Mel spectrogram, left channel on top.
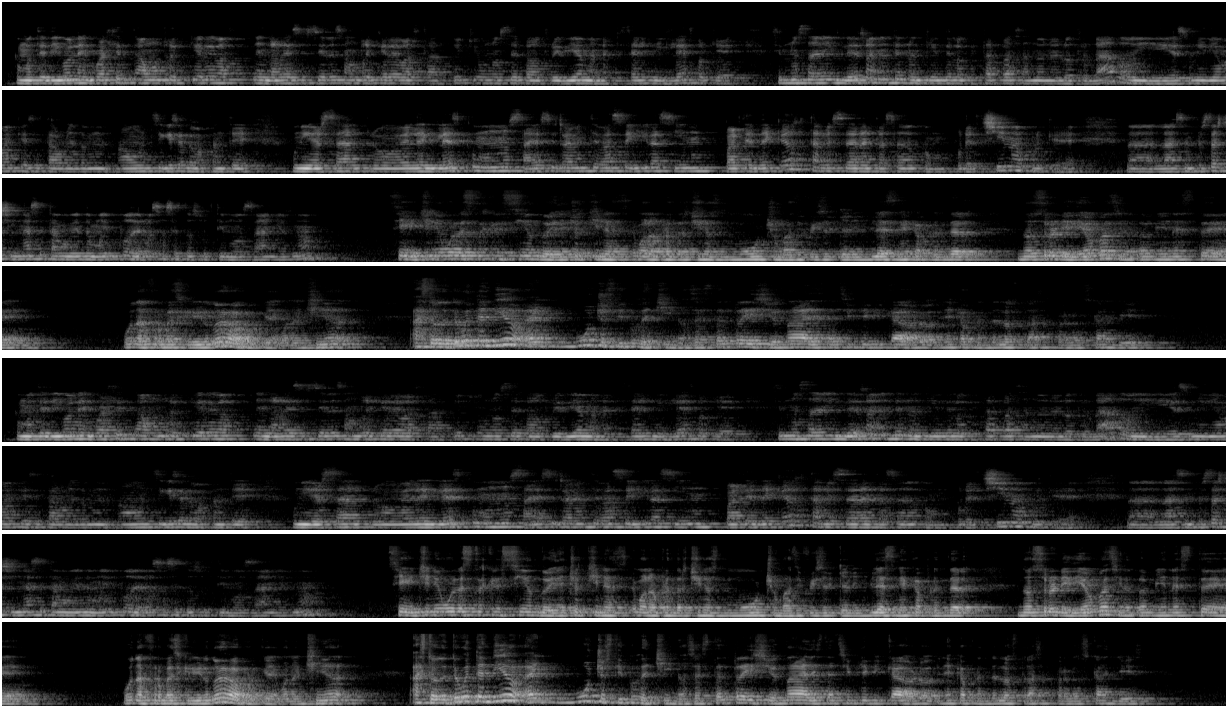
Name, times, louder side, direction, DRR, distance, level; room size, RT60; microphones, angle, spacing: voice 1, 0.0-27.6, left 1 dB, 35° left, 3 dB, 0.4 m, -32 dB
voice 2, 28.4-34.2 34.6-37.0 37.9-40.2 40.8-48.1, right 2 dB, 65° right, 4 dB, 0.4 m, -28 dB
4.1 x 2.8 x 2.5 m, 0.98 s
head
